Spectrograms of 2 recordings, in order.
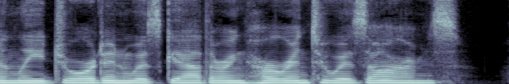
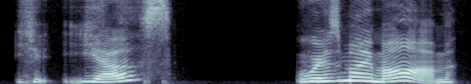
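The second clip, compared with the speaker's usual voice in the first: put-on high, loud frightened little girl; a child asking for her mom; higher child's voice, frightened; scared child; 9 semitones higher, 4 dB louder, slower than usual. Child voice on phone.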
